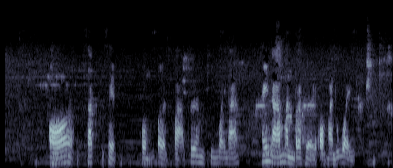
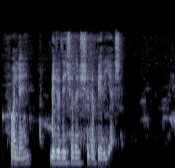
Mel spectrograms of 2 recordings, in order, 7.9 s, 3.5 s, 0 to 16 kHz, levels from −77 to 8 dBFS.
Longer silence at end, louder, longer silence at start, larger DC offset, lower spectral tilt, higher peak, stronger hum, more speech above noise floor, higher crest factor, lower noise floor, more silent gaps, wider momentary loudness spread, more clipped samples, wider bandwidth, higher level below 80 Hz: about the same, 0 s vs 0 s; second, -24 LUFS vs -19 LUFS; first, 0.8 s vs 0.05 s; neither; first, -5.5 dB/octave vs -1.5 dB/octave; about the same, -4 dBFS vs -2 dBFS; neither; second, 25 dB vs 29 dB; about the same, 20 dB vs 20 dB; about the same, -48 dBFS vs -49 dBFS; neither; about the same, 14 LU vs 15 LU; neither; first, 9.8 kHz vs 8.4 kHz; about the same, -64 dBFS vs -68 dBFS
